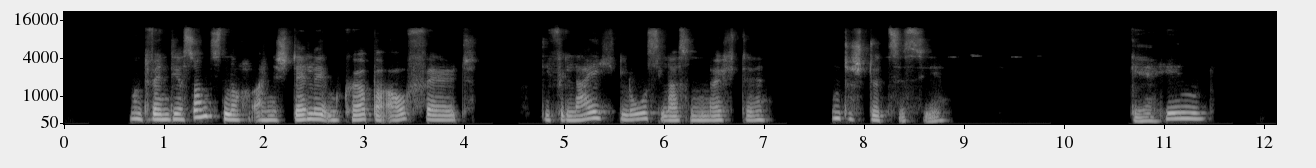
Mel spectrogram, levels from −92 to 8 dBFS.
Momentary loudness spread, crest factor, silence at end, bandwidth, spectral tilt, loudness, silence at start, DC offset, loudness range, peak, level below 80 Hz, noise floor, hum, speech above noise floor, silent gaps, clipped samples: 11 LU; 20 dB; 0.7 s; 12.5 kHz; -6.5 dB/octave; -32 LUFS; 0.65 s; under 0.1%; 10 LU; -14 dBFS; -74 dBFS; -75 dBFS; none; 45 dB; 4.29-4.55 s, 7.23-7.67 s, 9.87-10.65 s; under 0.1%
